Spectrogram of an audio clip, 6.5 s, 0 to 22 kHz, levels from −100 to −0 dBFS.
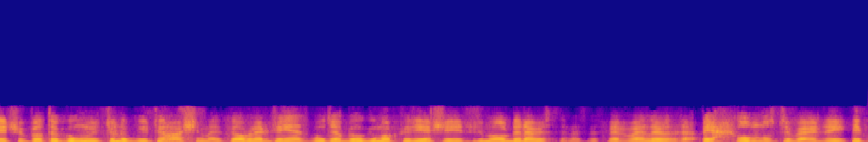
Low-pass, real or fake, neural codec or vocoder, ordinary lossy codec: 5.4 kHz; fake; codec, 16 kHz in and 24 kHz out, 0.4 kbps, LongCat-Audio-Codec, four codebook decoder; AAC, 32 kbps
